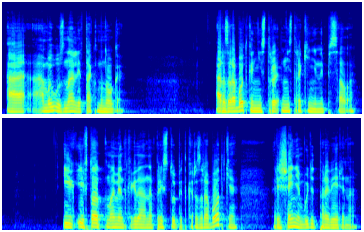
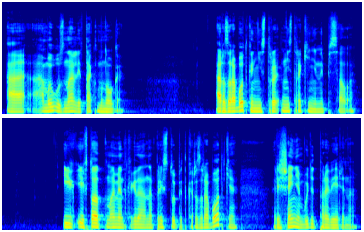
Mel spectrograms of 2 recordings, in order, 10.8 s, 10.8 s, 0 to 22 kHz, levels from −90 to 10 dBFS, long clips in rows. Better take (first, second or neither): second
